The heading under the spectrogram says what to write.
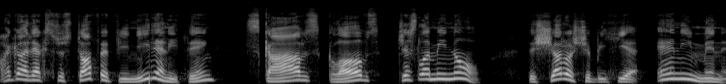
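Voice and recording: A man does a put-on character voice, high in pitch and fairly bright in tone, with big pitch swings at a fairly slow pace. The sound is dry and close, with no echo. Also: very clean recording, silent background.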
